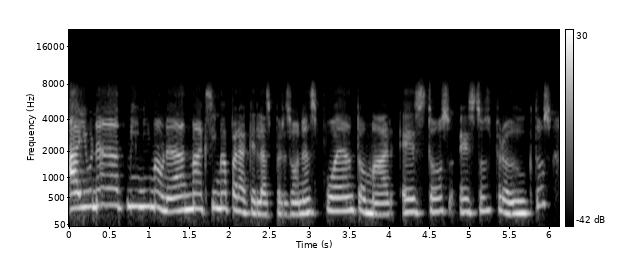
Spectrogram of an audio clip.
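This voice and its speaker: Hardly pausing, a woman speaks with a high voice and lively intonation. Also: moderate pace, dry, close sound with no echo. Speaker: community founder and host. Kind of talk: interview.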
